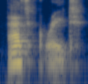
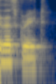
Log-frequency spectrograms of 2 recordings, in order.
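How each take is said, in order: First: It is said warmly and sincerely, unhurried. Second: It is said quickly and dismissively, rushed. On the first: The praise is genuinely meant. The speaker calls it right. "Like they meant it and they're present" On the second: The praise is brushed off without attention. The speaker calls it wrong. "They were just sort of rushing it off"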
